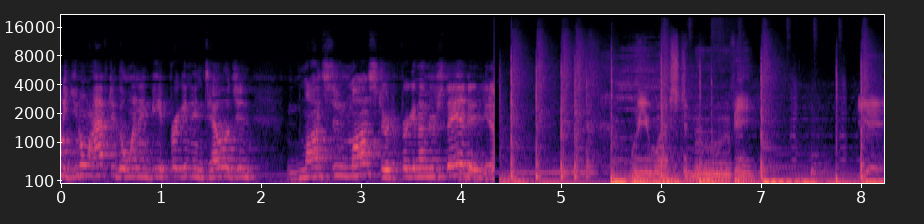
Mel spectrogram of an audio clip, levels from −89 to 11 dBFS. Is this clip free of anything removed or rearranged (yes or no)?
no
